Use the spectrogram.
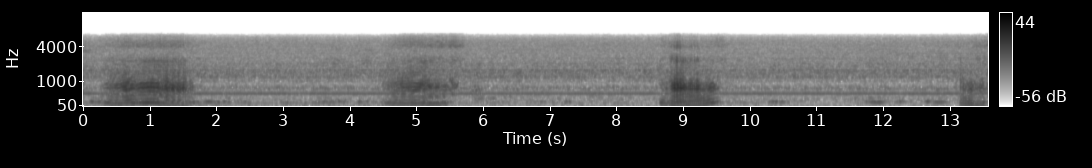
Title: My Dog Coco Snoring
